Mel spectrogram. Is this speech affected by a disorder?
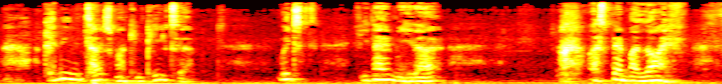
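Yes: throat cancer surgery, vocal injections; whispered after surgery, two or three words per breath, injections now allow full sentences.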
